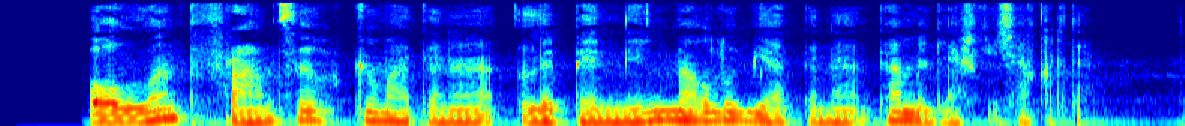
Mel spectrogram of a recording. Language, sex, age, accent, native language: Uzbek, male, under 19, Toshkent shahri, Uzbek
